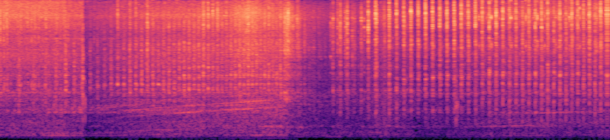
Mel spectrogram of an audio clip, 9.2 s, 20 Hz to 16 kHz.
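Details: Willys MB drivetrain: sharp regular knock, about three a second, over the revving engine, worst in 2nd gear and fading or stopping when the clutch is pressed; drivetrain knock.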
